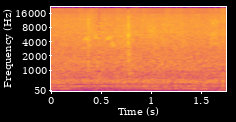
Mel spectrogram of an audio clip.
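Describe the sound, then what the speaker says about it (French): Calm Africanized bees hum in a dense, continuous buzz close by, with no voices. "Les abeilles sont assez calmes."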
